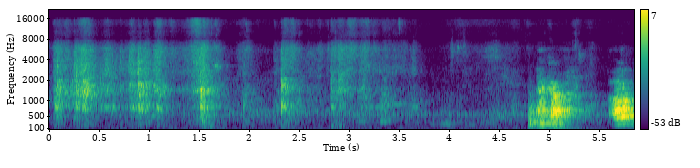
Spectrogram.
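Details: Pekingese puppies getting a deworming treatment indoors, a person talking to them nearby; soft rustling and muffled noises first, then two short, high, squeaky whimpers close together near the end.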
